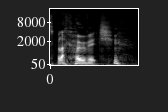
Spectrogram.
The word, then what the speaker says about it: Blachowicz: No, we figured it out. It's Blachowicz. – Blachowicz. – Blachowicz. – No, because he's not Russian. That's He's Polish.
